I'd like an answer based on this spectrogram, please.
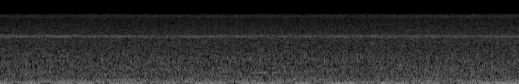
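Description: Steady, even rushing of a shallow rocky stream, with a thin, steady high-pitched tone running over it.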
